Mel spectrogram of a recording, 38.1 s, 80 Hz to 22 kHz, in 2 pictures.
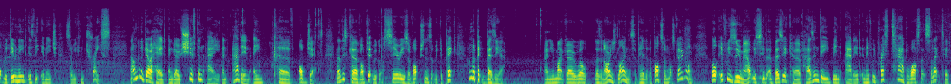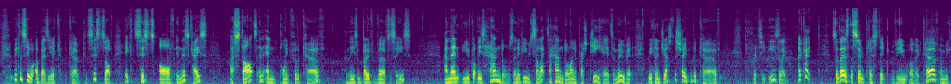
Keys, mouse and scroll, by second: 3.7 shift+a, 9.6 click, 13.7-14.4 scroll down 1, 14.9 middle click, 17.6 Tab, 20.0 middle click, 22.6 click, 24.3 click, 26.0 click, 27.9 click, 30.6 g, 37.3 click.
